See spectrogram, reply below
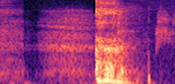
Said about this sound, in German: Ah, Gesundheit.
